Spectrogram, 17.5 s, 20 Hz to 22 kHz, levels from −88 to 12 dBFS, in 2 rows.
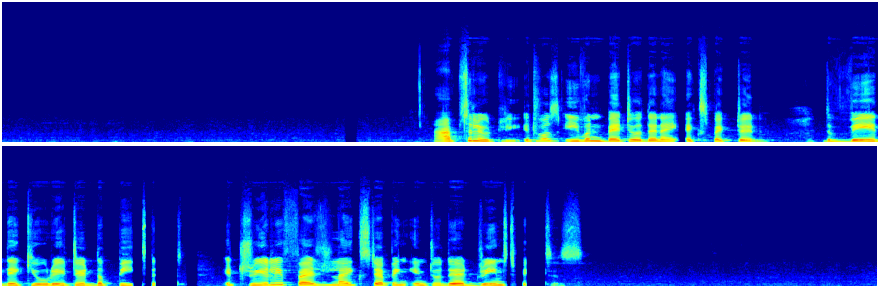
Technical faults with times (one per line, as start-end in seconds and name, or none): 3.42-3.55 digital broadcast dropout
6.75-6.85 digital broadcast dropout
10.04-10.72 digital broadcast dropout
13.79-14.21 digital broadcast dropout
